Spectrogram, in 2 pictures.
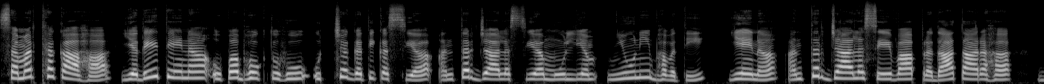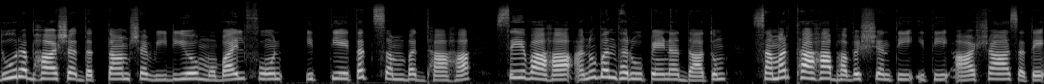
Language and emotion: Sanskrit, neutral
